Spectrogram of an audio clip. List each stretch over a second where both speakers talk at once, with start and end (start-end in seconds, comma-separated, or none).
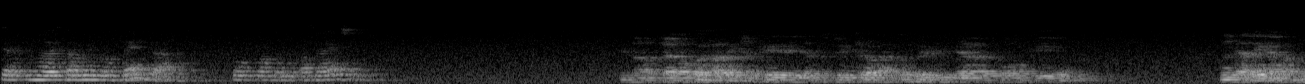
none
